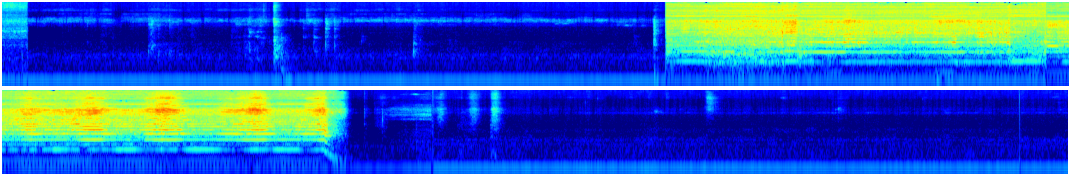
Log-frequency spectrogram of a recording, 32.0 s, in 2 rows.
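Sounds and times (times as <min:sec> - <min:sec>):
immersion blender motor whine: 0:10.0 - 0:21.2.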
